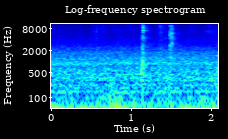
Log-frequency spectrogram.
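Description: Faint scratching of a pen writing on paper, with a few light ticks of the pen about a second in.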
